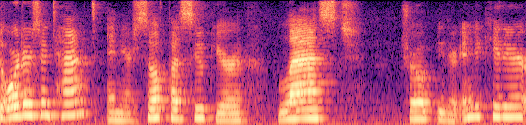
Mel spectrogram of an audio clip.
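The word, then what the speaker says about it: Sof Pasuk: As each of these trope symbols actually has a name, if you've noticed, they all have the syllable, their accented syllable on the end. Mercha, tipcha, mercha, Sok Pasuk.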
